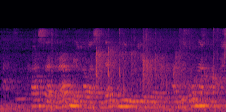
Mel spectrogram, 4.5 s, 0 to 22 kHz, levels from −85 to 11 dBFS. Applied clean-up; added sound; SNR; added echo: none; Applause; 8 dB; reverberation time 1.1 s.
